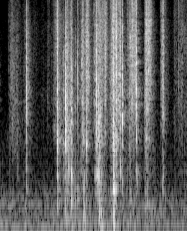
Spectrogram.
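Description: Brand-new tarot cards being shuffled close up in a quiet room, a run of crisp riffling bursts and papery slaps that come in irregular clusters, with no voice heard.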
